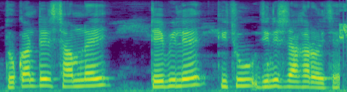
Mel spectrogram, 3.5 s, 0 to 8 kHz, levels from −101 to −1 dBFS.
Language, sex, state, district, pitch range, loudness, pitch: Bengali, male, West Bengal, Cooch Behar, 180-215 Hz, -14 LUFS, 200 Hz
